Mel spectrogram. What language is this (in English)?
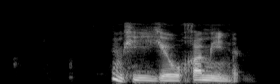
Kabyle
